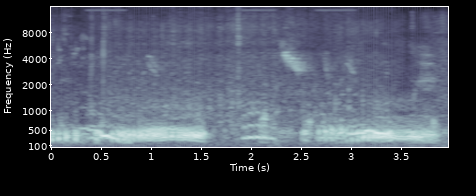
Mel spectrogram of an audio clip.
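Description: Doves cooing: low, soft, throaty purring coos in two drawn-out phrases, with a quieter coo between them and a faint higher chirp from another bird.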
